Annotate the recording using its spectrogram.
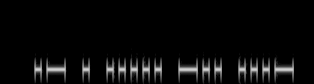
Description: Morse code, heard as a keyed tone, about 20 wpm, 700 Hz. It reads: AE5DV
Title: USA Call Signs - 5 Characters - Repeated 2x - 20wpm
